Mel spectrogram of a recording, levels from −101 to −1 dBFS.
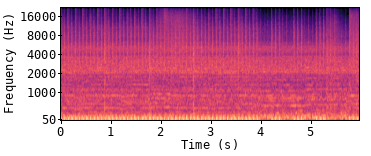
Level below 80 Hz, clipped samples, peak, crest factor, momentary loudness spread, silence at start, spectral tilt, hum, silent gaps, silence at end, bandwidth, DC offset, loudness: -20 dBFS; under 0.1%; 0 dBFS; 16 dB; 3 LU; 0 s; -4 dB/octave; none; none; 0 s; 20 kHz; under 0.1%; -17 LUFS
